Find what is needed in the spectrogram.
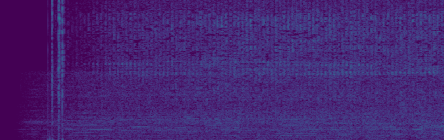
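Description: Film projector sound effect: a sharp clatter about half a second in, then a steady whirring rattle of the running projector.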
